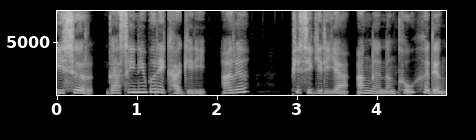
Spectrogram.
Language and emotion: Bodo, neutral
